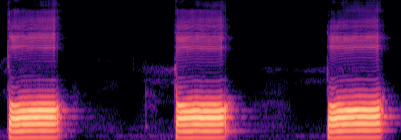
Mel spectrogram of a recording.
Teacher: ഇസ്തിഅ്ലാ എന്നാൽ നാവ് അണ്ണാക്കിലേക്ക് ഉയർന്നിരിക്കുകയും അതുപോലെ ഇത്ബാഖ് എന്ന നാവിൻ്റെ നടുഭാഗം മേൽപോട്ട് അണ്ണാക്കിലേക്ക് ഉയർന്നിരിക്കുകയും ചെയ്യുന്ന ശൈലിയിലാണ് തോ ഉച്ചരിക്കേണ്ടത്. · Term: ഇസ്തിഅ്ലാ ഇത്ബാഖ്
